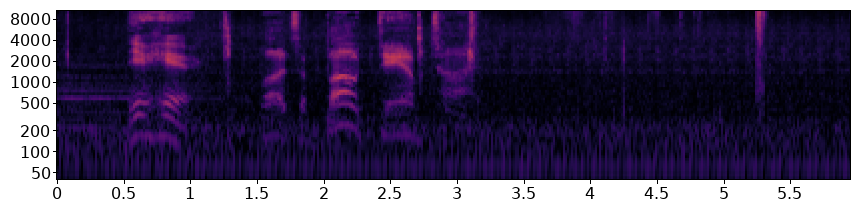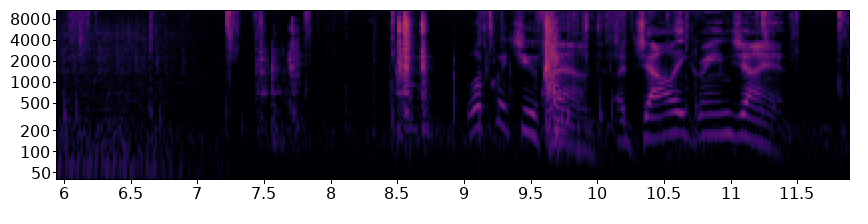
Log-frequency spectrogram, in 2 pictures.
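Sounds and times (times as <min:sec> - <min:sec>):
truck engine rumbling and sputtering as it arrives: 0:00.0 - 0:10.2
speech: 0:00.5 - 0:03.3, 0:09.0 - 0:11.5
short clanks: 0:06.6 - 0:10.0.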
